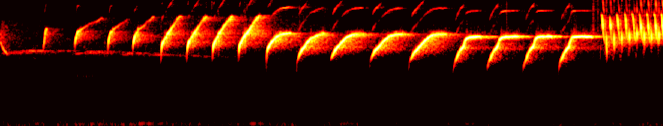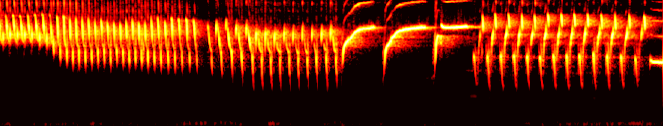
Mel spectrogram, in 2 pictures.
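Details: Energetic canary song played to teach juvenile canaries their song: a run of rising whistled notes repeated about four per second, followed by dense buzzy trills and quick rolling phrases with a final upward whistle.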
